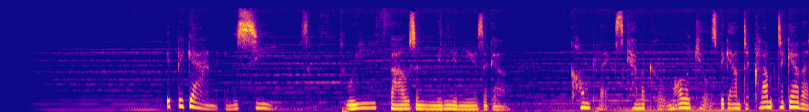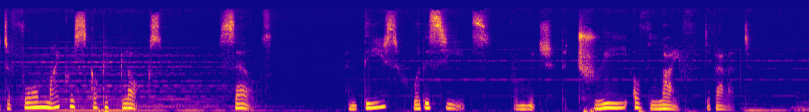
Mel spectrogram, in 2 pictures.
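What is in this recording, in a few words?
British English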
